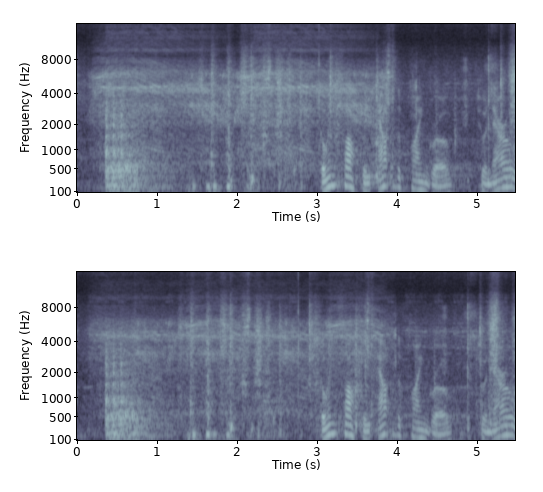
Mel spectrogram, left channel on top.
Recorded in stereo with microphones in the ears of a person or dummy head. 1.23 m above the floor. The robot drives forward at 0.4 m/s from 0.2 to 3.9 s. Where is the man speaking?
5° left (ahead or behind), 0.6 m.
